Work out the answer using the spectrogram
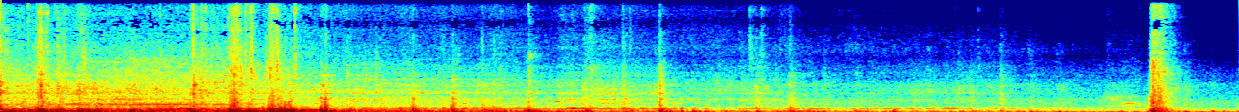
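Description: A Hakone Tozan Railway electric train passing close and pulling away: wheels clicking over rail joints with a steady whine, the sound fading as it goes. A single sharp click comes near the end.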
